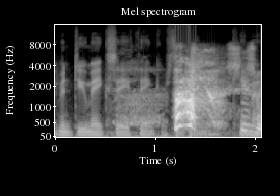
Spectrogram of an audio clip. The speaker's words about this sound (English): Excuse me. Oh, talk about peaking. Gesundheit.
